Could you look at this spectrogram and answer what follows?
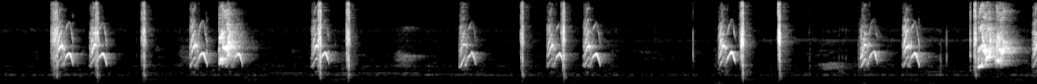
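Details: Crimson sunbird song played as a lure for birds: strings of sharp, high, bouncing chirps and thin clicks, delivered in uneven bursts with short pauses, a faint constant hum behind.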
